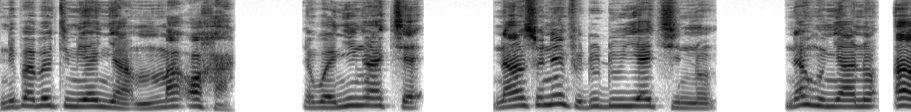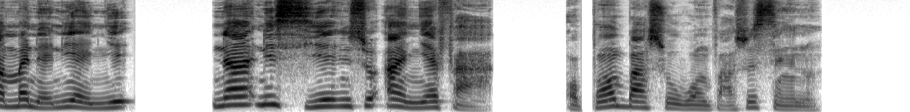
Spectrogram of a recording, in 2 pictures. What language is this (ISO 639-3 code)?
aka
